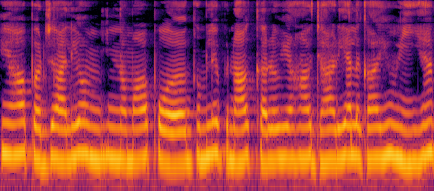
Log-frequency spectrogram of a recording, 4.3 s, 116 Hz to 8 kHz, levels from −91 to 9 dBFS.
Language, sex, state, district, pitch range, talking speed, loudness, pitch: Hindi, female, Delhi, New Delhi, 230-245 Hz, 140 wpm, -12 LUFS, 235 Hz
